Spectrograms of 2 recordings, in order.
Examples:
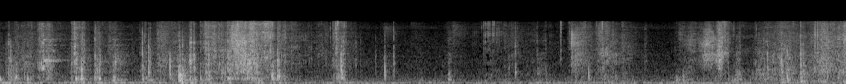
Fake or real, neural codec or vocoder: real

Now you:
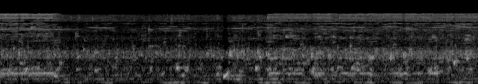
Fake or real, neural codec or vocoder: real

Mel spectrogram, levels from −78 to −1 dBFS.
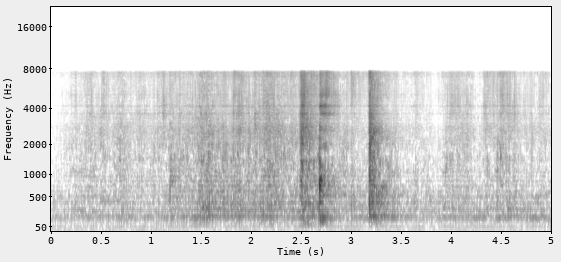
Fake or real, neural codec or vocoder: fake, vocoder, BigVGAN v2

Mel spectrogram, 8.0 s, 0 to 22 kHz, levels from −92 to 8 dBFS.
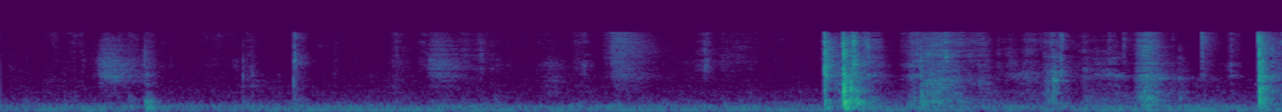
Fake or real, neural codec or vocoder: real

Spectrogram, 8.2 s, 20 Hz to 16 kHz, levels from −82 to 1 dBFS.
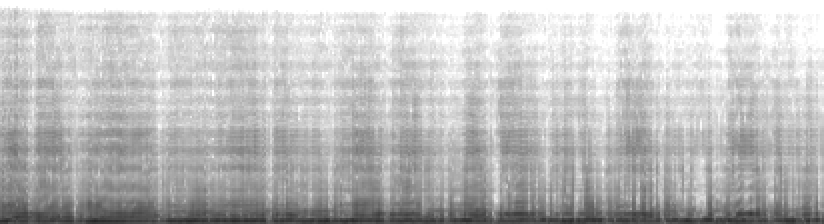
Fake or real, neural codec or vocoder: fake, vocoder, BigVGAN v2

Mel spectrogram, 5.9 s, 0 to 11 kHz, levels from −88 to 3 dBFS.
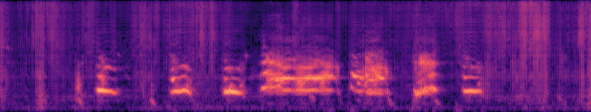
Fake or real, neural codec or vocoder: fake, vocoder, BigVGAN v2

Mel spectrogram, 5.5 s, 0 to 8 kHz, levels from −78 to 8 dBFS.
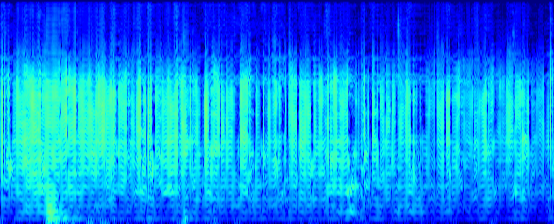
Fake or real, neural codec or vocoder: fake, vocoder, BigVGAN v2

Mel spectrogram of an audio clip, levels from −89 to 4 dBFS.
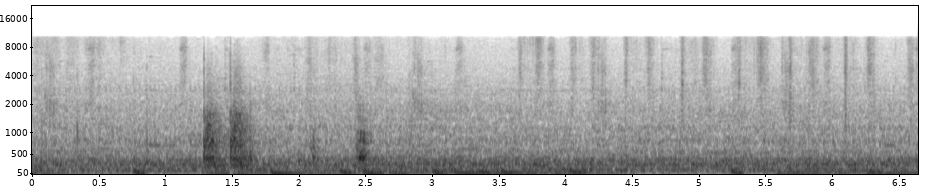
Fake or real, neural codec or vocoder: fake, vocoder, BigVGAN v2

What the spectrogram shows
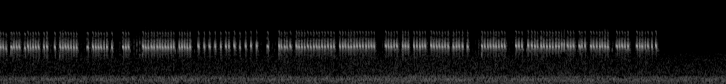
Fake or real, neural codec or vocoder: real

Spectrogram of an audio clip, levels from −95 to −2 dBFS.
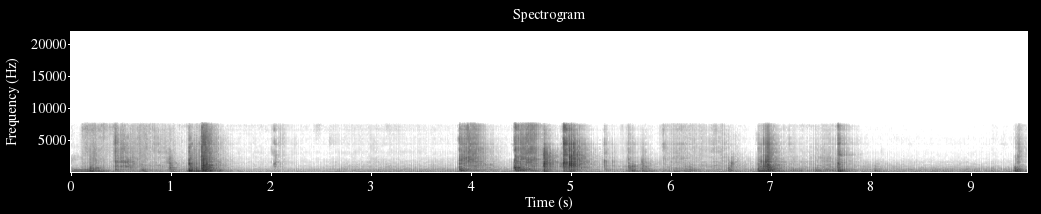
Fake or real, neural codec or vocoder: fake, vocoder, BigVGAN v2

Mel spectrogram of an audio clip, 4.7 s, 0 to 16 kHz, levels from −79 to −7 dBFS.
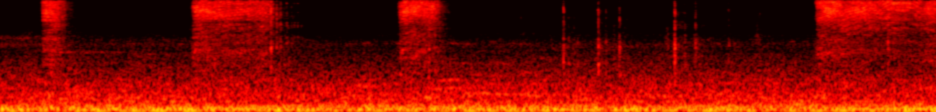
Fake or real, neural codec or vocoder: real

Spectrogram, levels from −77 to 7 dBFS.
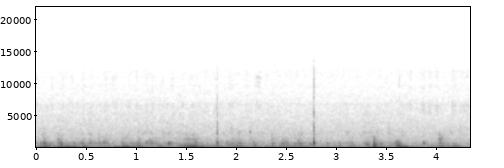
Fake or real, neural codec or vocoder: real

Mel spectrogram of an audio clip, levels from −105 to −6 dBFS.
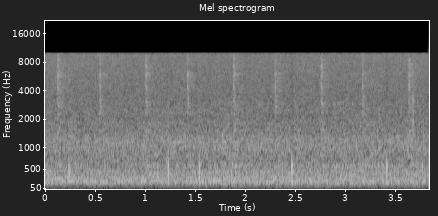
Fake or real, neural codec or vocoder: real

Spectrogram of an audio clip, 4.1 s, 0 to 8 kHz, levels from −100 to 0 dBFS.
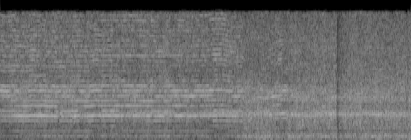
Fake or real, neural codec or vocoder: real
